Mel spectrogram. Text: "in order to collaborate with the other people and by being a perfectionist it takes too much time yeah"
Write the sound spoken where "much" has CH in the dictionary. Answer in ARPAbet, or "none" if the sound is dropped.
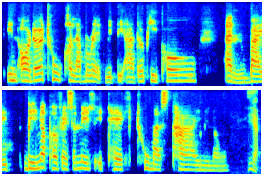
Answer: S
